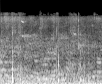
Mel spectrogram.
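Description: Tennis ball bouncing on a hard court: one sharp knock about a quarter second in, then two fainter ones a little past a second in, under faint talk.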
